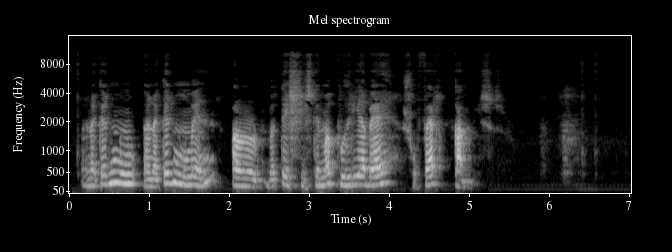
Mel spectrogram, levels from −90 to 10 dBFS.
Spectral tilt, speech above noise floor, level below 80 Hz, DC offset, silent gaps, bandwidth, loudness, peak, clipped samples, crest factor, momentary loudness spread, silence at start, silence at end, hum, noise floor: -7 dB/octave; 49 dB; -66 dBFS; under 0.1%; none; 10.5 kHz; -20 LUFS; 0 dBFS; under 0.1%; 22 dB; 10 LU; 0.15 s; 1.75 s; none; -70 dBFS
